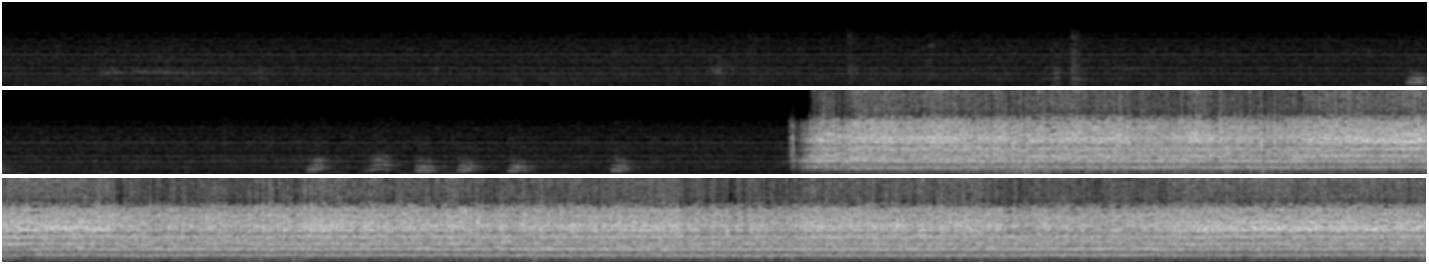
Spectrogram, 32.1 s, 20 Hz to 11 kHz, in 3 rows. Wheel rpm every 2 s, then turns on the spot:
0, 0, 0, 0, 0, 0, 0, 0, 90, 200, 210, 220, 220, 200, 210, 220.
none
